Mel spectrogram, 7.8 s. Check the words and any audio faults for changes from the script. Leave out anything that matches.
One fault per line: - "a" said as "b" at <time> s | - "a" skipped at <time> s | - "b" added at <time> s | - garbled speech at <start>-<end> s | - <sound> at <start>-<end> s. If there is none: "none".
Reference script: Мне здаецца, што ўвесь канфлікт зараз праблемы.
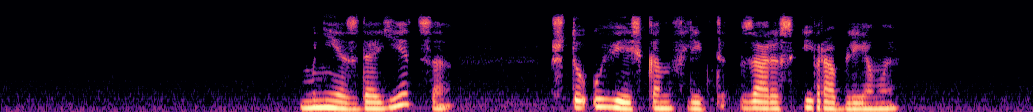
none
